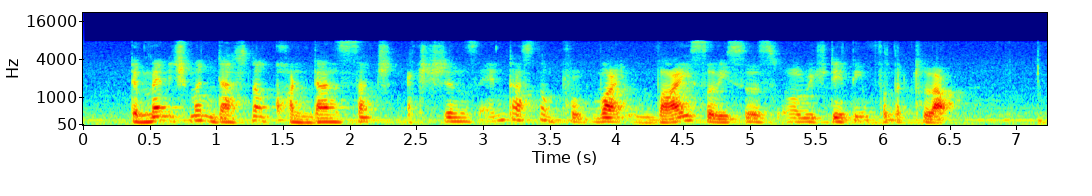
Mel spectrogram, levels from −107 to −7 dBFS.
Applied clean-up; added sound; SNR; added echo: none; none; none; none.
